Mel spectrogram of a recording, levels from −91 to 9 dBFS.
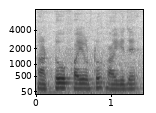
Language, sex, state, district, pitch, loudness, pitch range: Kannada, male, Karnataka, Koppal, 130 Hz, -15 LUFS, 120-140 Hz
